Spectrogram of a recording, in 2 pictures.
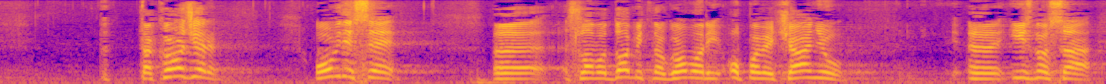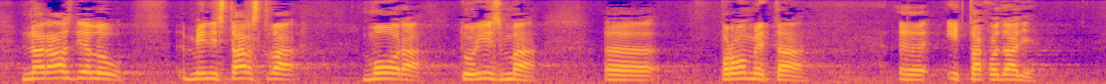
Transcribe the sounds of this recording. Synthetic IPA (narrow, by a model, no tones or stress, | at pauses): t̪ako̞ːd͡ʑe̞ɾ | o̞ːʋd̪je̞se̞ | slˠaʋo̞d̪o̞bit̪no̞ɡo̞ʋo̞ɾiʔo̞po̞ʋe̞t͡ɕaːɲu | izno̞sanaɾaːzd̪je̞luminist̪aːɾst̪ʋa | mo̞ːɾat̪uɾizma | pɾo̞ːme̞t̪a | it̪ako̞d̪aʎe̞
